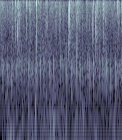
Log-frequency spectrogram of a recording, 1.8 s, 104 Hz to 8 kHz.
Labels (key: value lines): label: biophony, rattle
recorder: SoundTrap 500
